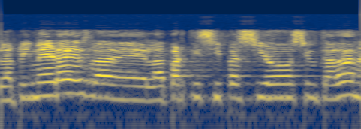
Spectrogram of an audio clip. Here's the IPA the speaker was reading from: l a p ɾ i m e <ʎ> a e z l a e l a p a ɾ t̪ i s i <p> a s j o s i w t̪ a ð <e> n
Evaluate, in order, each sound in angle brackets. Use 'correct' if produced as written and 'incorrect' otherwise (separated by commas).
incorrect, correct, incorrect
